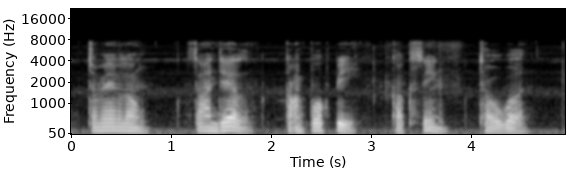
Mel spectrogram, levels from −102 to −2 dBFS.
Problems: background sounds at intervals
